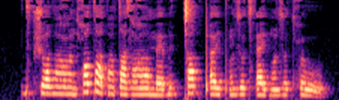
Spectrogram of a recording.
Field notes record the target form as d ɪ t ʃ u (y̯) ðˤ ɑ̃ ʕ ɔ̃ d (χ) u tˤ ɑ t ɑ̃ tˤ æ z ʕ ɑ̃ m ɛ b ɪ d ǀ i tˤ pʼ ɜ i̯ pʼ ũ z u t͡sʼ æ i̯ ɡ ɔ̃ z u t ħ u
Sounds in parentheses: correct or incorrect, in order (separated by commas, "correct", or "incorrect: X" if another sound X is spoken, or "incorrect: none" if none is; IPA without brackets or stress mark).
incorrect: i̯, incorrect: ħ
